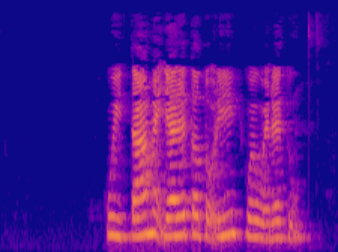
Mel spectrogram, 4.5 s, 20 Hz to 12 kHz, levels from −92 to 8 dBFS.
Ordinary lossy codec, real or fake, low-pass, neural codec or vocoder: AAC, 32 kbps; real; 9.9 kHz; none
